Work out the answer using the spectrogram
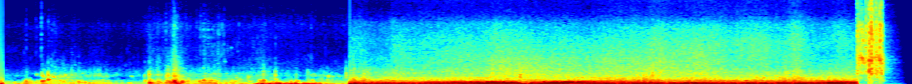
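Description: Wind on the microphone, then a jet ski engine running steadily, coming in suddenly a little before halfway and cutting off near the end.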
